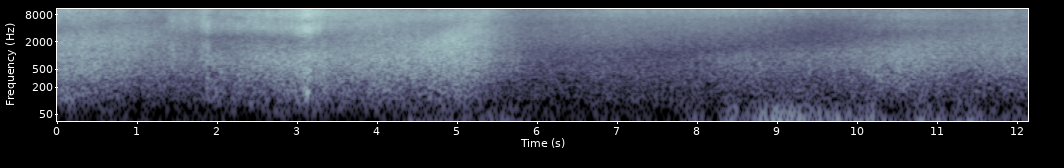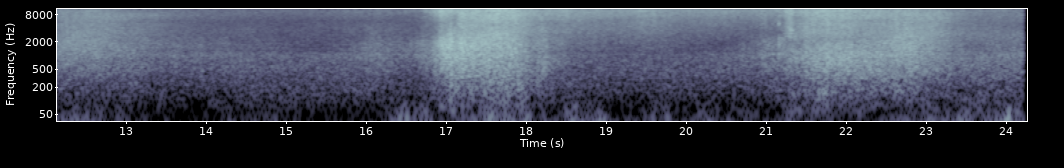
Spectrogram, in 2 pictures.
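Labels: Continuous waves crashing on the seashore. 0:00.0 - 0:06.6
Loud wind noise in the background. 0:08.3 - 0:14.1
Loud waves crashing on the seashore. 0:16.5 - 0:19.0
Loud waves crashing on the seashore. 0:21.2 - 0:24.3

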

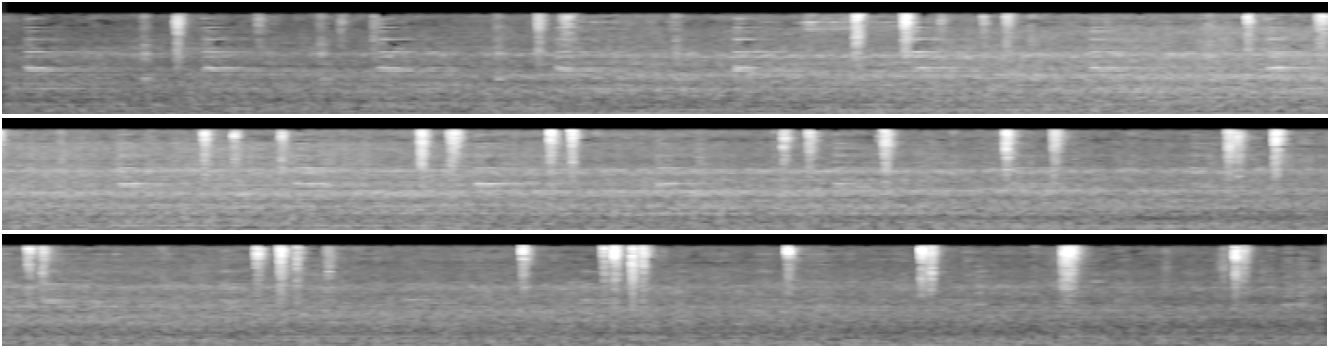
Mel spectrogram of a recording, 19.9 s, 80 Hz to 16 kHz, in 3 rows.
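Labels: The train approaches with its sound gradually growing louder and the distinct ringing of its bell, then the noise fades as it passes and moves away. 0:00.2 - 0:19.9

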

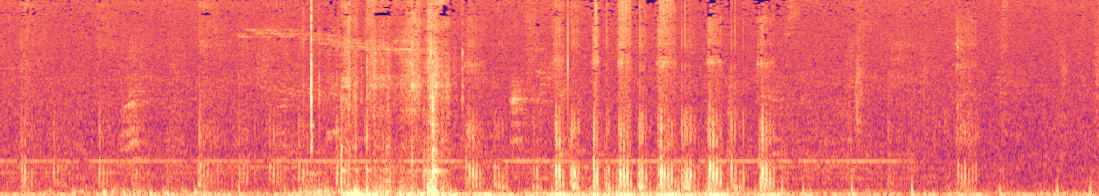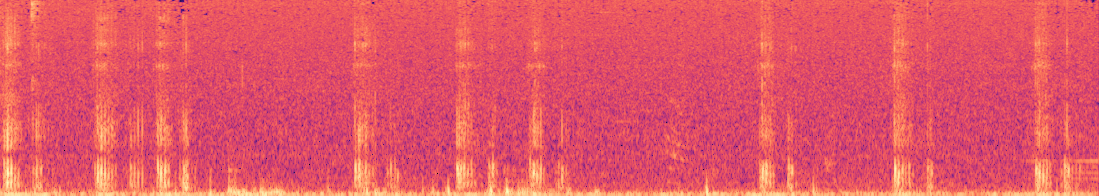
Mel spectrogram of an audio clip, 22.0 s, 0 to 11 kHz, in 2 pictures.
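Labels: Faint white noise ringing at a constant frequency in the background. 0:00.0 - 0:09.1
A cat is purring softly while being petted. 0:00.4 - 0:02.8
A cat is purring loudly and intensively while being petted. 0:05.3 - 0:08.1
A cat purrs with medium intensity while being petted. 0:09.4 - 0:09.9
A cat purrs with medium intensity while being petted. 0:10.9 - 0:13.1
A cat purrs with medium intensity while being petted. 0:14.4 - 0:17.0
A cat purrs with medium intensity while being petted. 0:18.5 - 0:19.1
A cat purrs with medium intensity while being petted. 0:19.9 - 0:20.4
A cat purrs with medium intensity while being petted. 0:21.1 - 0:21.8

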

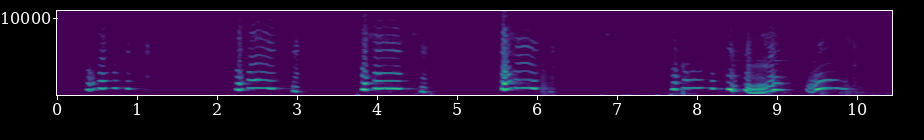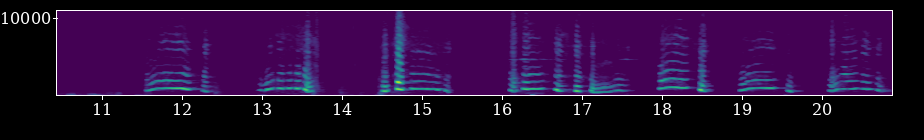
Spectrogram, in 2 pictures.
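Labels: A cat quietly meows indoors. 0:00.3 - 0:01.1
A cat quietly meows indoors. 0:02.2 - 0:03.1
A cat quietly meows indoors. 0:03.7 - 0:04.7
A cat quietly meows indoors. 0:05.5 - 0:06.2
A cat meows indoors. 0:07.6 - 0:10.0
A cat quietly meows indoors. 0:11.5 - 0:13.8
A cat meowing indoors. 0:14.4 - 0:15.4
A cat quietly meows indoors. 0:16.0 - 0:20.9

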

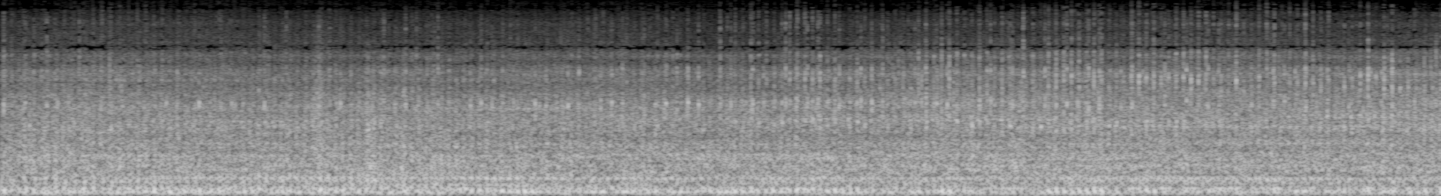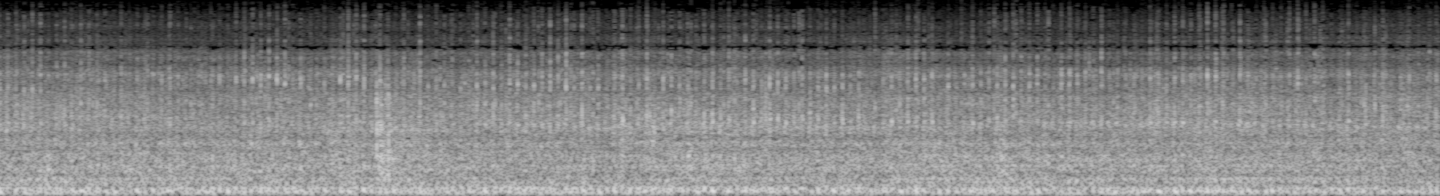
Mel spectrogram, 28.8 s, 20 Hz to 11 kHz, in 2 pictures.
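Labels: A barge with a deep, throaty engine moves across the water, producing a resonant chugging sound. 0:00.0 - 0:28.8

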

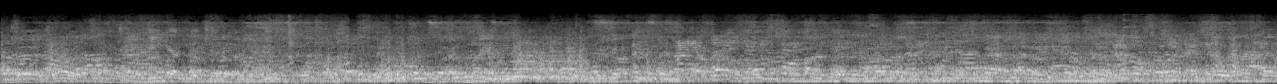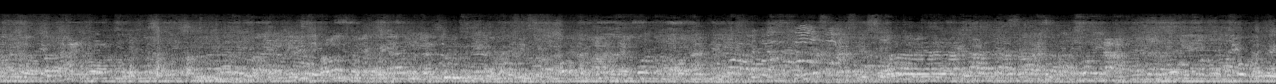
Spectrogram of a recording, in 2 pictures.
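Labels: Glass clinks clearly and sharply, with a high-pitched chime contrasting with the low hum of conversation and background noise. 0:00.0 - 0:25.5
Glasses clink sporadically in bursts of cheers, with some clinking more frequently than others, gradually fading as the toasts settle down. 0:00.0 - 0:25.5
Glasses clinking in a lively indoor celebration. 0:00.0 - 0:25.5
People are at a crowded party with glasses clinking together. 0:00.0 - 0:25.5

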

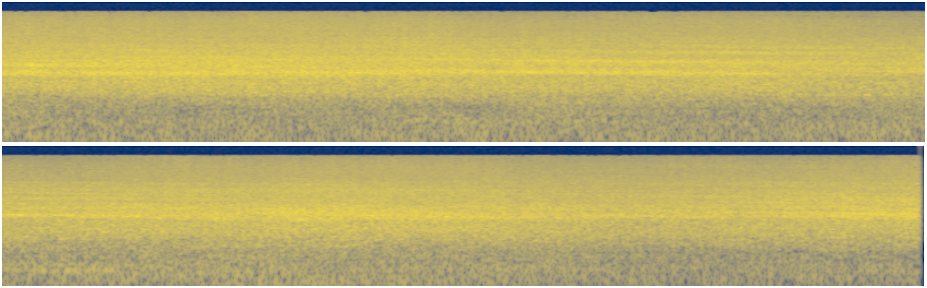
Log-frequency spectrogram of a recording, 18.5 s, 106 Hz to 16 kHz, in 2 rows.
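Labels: A train passes by loudly and scratchily at high speed. 0:00.1 - 0:18.5

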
